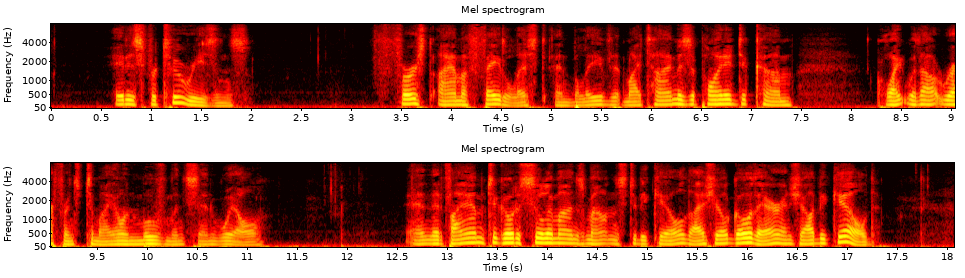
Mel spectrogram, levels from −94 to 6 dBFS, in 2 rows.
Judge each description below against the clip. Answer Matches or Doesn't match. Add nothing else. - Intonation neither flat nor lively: Matches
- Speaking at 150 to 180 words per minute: Matches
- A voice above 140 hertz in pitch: Doesn't match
